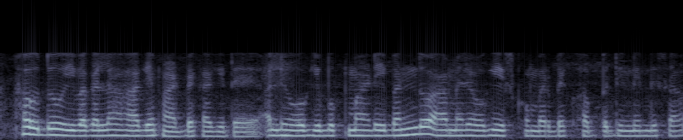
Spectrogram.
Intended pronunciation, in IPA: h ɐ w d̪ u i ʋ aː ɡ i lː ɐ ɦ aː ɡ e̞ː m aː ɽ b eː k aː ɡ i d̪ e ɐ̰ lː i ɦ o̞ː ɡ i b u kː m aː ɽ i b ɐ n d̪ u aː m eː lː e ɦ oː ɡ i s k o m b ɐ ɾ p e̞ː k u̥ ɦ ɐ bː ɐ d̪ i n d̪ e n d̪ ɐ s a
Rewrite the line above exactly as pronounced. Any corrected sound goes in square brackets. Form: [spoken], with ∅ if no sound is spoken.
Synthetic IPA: h ɐ w d̪ u i ʋ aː ɡ [ɛ] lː ɐ ɦ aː ɡ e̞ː m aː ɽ b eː k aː ɡ i d̪ e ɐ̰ lː i ɦ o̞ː ɡ i b u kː m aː ɽ i b ɐ n d̪ u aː m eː [l] e ɦ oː ɡ i s k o m b ɐ ɾ [b] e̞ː k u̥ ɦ ɐ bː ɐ d̪ i n d̪ [i] n d̪ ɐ s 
